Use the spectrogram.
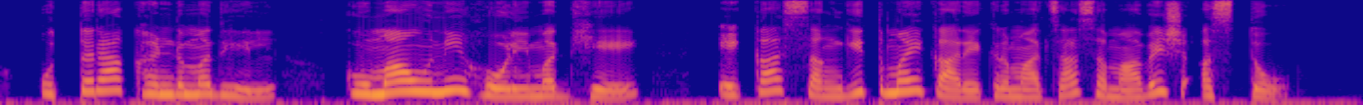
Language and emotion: Marathi, neutral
